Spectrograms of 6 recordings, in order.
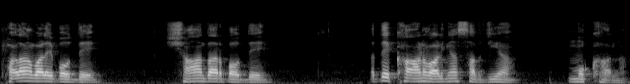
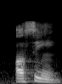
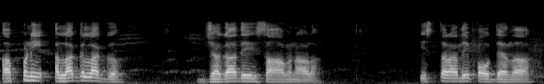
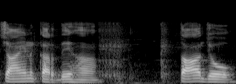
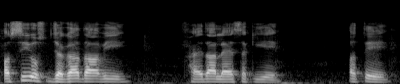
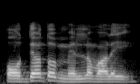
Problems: background sounds at intervals, background conversations at intervals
